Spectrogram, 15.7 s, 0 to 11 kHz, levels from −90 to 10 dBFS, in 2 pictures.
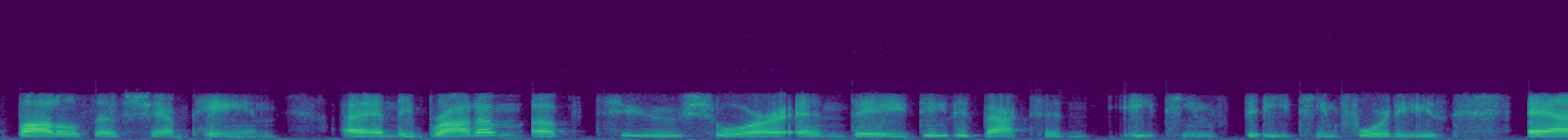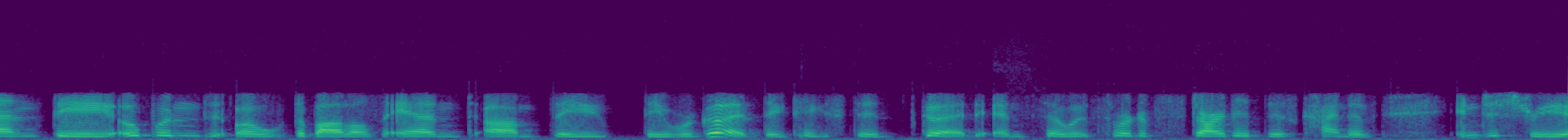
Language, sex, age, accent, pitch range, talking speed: English, female, 30-49, American, 165-195 Hz, 155 wpm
